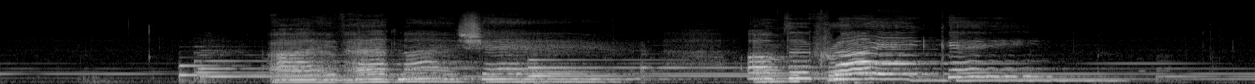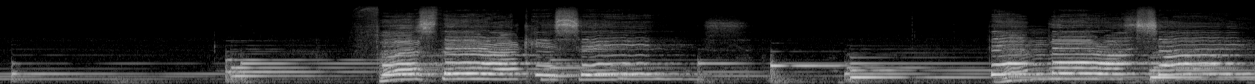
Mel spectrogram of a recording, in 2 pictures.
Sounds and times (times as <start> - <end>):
Electric piano: 0.0 - 25.1.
